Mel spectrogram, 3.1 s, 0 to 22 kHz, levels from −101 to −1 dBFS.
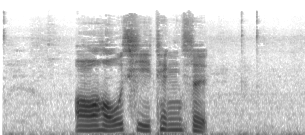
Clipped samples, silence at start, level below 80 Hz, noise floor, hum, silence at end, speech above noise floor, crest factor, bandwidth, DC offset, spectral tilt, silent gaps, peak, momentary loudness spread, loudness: under 0.1%; 0.75 s; -54 dBFS; -58 dBFS; none; 1 s; 35 dB; 18 dB; 16 kHz; under 0.1%; -4.5 dB/octave; none; -8 dBFS; 11 LU; -24 LUFS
